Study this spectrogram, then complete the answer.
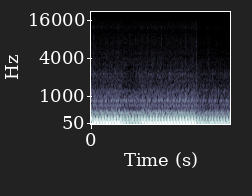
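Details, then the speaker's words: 2009 Evinrude E-TEC 130 hp first-generation outboard on flush muffs during winterizing, high idle lever lifted after the light test: steady, even fast idle with a smooth low hum, no knocks or misses, indicator lights flashing; normal fast idle. "once the light test turned off again we'll need to lift the high idle lever up and as you can hear the engine is now idling higher and the lights are all flashing"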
